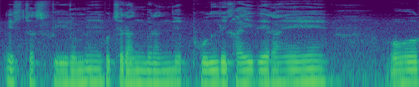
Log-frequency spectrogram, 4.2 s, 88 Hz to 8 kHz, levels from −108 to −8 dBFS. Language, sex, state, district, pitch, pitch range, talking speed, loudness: Hindi, male, Maharashtra, Nagpur, 105 Hz, 100-110 Hz, 155 wpm, -39 LUFS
